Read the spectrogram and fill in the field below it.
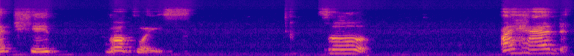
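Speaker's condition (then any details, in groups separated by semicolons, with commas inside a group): Cerebral palsy; mostly physically okay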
